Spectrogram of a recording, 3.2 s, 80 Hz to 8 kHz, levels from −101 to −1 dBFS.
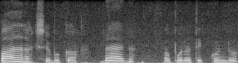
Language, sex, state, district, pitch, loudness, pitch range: Tulu, female, Karnataka, Dakshina Kannada, 205 Hz, -20 LUFS, 195-225 Hz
